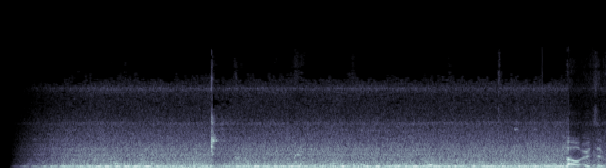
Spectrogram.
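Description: Loud, steady background noise with a constant hum, fading in at the start, with a brief click about two seconds in. A voice starts near the end.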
